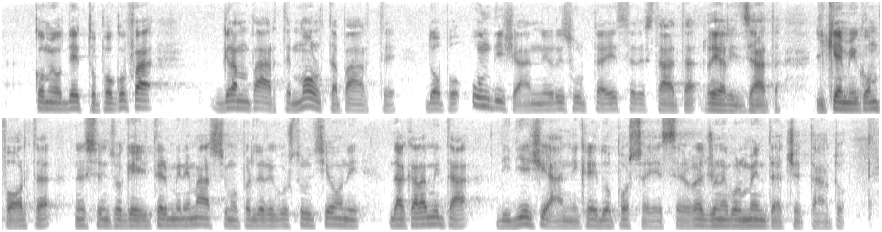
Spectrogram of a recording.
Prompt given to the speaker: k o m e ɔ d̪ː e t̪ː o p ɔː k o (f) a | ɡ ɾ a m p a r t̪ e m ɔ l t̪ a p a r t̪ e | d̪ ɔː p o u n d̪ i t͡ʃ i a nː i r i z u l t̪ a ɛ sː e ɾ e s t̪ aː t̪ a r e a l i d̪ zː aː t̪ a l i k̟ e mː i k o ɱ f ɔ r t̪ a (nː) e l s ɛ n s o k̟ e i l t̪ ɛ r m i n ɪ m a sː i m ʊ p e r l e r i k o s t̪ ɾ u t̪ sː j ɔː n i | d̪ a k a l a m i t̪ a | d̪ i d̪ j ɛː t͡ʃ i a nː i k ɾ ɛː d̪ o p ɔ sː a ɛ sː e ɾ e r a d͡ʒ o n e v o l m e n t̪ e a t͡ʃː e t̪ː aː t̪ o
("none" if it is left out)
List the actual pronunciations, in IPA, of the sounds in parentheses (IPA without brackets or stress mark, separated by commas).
f, n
